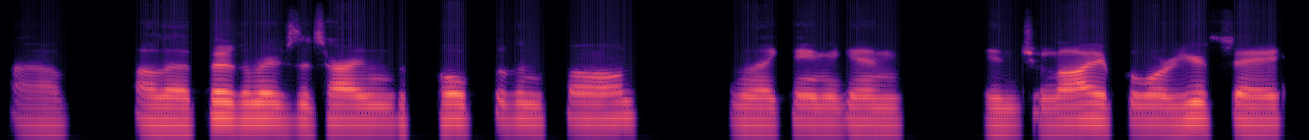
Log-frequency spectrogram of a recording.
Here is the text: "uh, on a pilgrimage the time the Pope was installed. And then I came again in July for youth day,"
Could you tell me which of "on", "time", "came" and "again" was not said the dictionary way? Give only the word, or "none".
on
